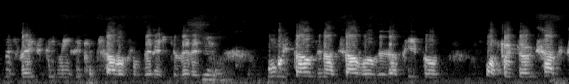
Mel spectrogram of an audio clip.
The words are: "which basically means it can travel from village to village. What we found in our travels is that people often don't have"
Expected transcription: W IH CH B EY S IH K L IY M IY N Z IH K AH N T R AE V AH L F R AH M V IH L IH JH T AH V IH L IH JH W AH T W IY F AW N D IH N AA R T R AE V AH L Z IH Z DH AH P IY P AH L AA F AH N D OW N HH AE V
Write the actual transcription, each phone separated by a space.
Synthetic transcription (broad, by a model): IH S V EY IH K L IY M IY Z IH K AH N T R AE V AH L F R AH M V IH N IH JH T AH V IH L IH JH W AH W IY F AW N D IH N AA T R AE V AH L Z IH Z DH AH P IY P AH L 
